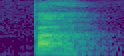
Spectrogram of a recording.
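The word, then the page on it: папа: /ˈpapə/; papa; Russian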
